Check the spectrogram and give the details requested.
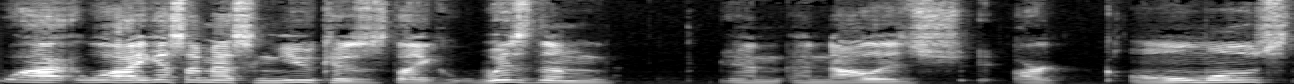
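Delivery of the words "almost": stress on the word almost. Answering whether knowledge and wisdom differ: stress on ALMOST. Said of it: "I stress the word almost".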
